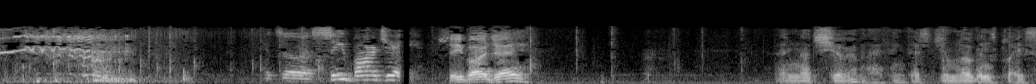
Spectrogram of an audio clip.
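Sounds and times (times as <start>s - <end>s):
pony neighing: 0.0s - 1.5s
speech: 2.8s - 5.4s, 8.1s - 10.3s.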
